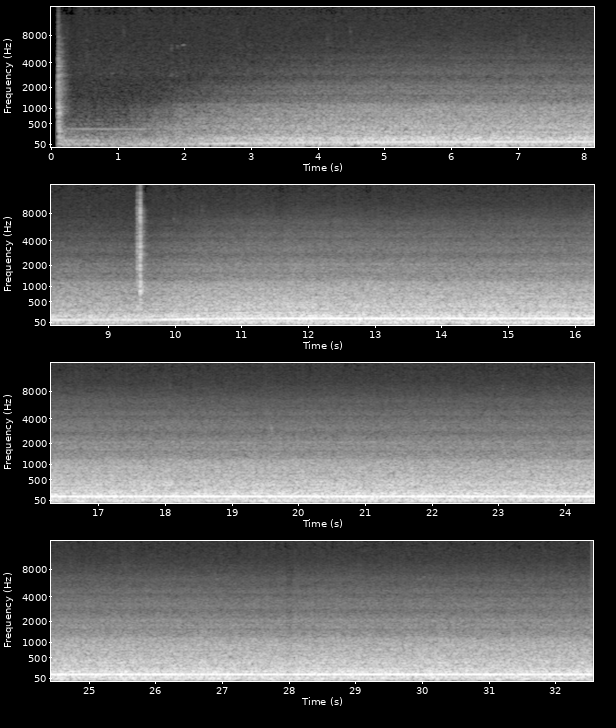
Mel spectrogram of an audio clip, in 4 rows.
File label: Air conditioner; SOUND EFFECTS1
